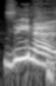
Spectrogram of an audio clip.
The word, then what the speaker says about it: Xena: Xena, it's spelled with an X.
